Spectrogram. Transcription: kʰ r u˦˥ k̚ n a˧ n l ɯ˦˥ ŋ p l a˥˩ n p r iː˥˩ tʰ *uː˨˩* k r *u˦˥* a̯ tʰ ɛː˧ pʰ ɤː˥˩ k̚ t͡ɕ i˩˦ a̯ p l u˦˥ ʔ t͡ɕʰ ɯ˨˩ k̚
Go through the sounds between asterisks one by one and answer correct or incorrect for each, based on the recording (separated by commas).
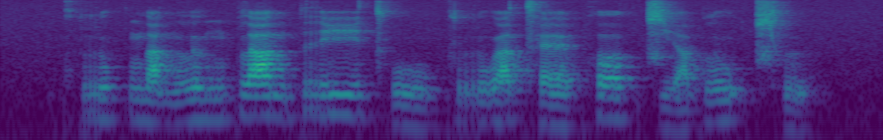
correct, correct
